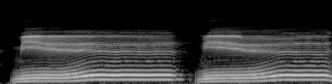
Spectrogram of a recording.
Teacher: Mim itu hampir bersentuhan saja bibirnya. Mim yang nipis. Miu, miu. Tengok bibir saya.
